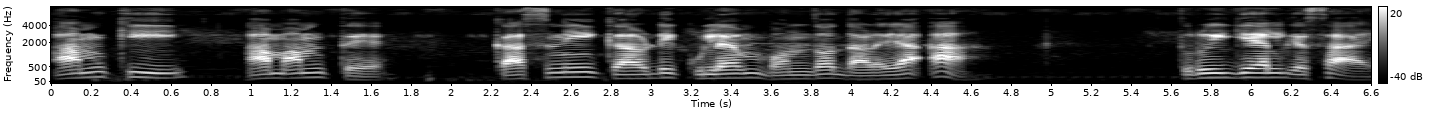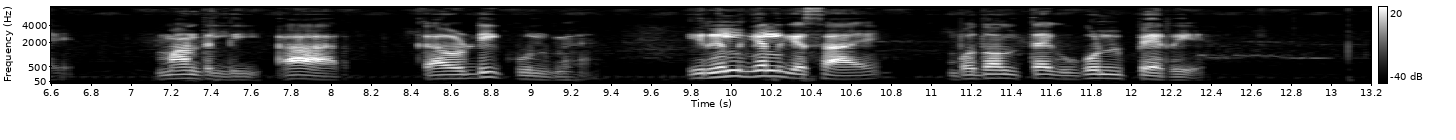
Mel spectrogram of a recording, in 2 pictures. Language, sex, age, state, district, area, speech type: Santali, male, 30-45, West Bengal, Bankura, rural, read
